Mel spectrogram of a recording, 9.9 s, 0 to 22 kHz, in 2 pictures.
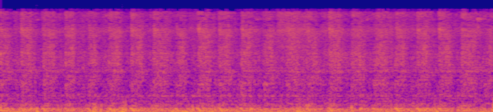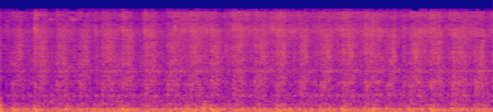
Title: Ceiling Fan Noise 1 Blade Wobble with Ball Hanging | Kipas Angin Gantung 1 Baling-baling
